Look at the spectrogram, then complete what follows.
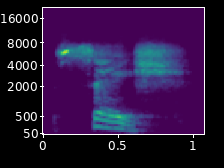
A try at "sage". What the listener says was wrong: Okay, so this G is what's giving you trouble, and that is our American J sound. It's a soft G, which is J. Sage. Sage. So put your tongue up where you would do a D, and do J. J. you, it would be the J sounds that you would want to work on, because I'm hearing that your tongue doesn't want to do the voiced J.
